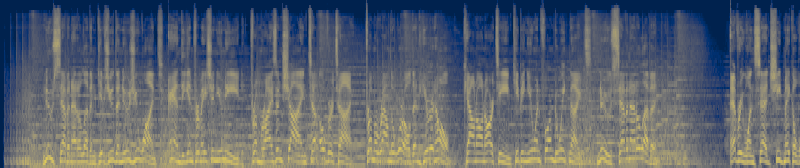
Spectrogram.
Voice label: TV Promo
